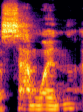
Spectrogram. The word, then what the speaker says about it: Samhain: So we're going to take a little journey through hell in literature, because we figure hell is a very Halloween-y subject, or a Samhain, as I'm told it's properly pronounced in the Gaelic and Celtic.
